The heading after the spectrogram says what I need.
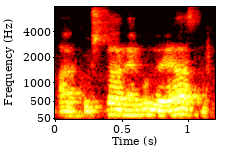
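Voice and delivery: normal talking voice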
